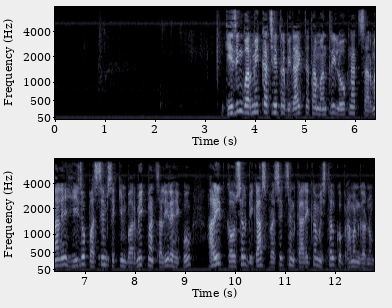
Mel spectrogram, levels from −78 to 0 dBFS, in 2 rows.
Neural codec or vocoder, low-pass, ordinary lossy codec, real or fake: none; 7.2 kHz; AAC, 48 kbps; real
